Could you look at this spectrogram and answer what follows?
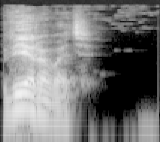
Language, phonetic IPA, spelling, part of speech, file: Russian, [ˈvʲerəvətʲ], веровать, verb, Ru-веровать.ogg
- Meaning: to believe (in, especially to believe in God)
